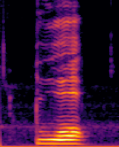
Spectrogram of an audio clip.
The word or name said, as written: duo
